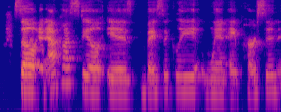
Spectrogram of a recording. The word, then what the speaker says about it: apostille: pronunciations the term term does stem I believe from French Origins so it is apostel and I'm Texan so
